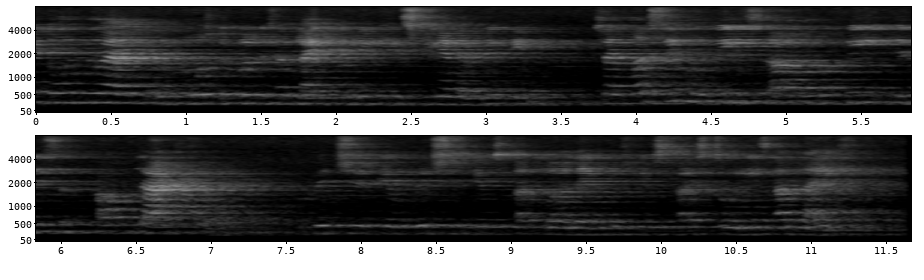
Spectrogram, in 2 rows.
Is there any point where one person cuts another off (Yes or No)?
No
